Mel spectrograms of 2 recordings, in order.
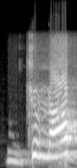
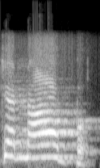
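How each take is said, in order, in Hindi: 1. पहले अक्षर में स्वर 'u' है। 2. पहले अक्षर में स्वर 'a' है। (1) "जुनाब नहीं"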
